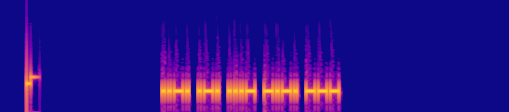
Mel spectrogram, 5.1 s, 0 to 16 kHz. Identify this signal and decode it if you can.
Morse code, heard as a keyed tone, about 40 wpm, 700 Hz. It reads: FRVCO
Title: Code Groups - 5 Letters - 40wpm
